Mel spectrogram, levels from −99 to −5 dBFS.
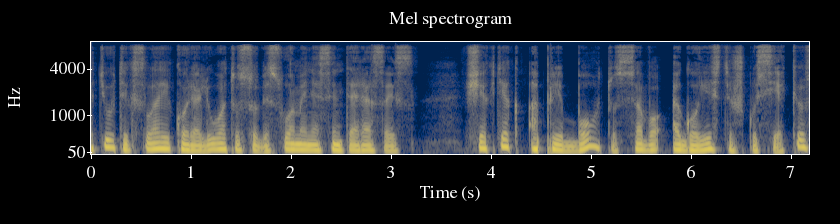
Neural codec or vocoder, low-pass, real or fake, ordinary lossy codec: none; 7.2 kHz; real; AAC, 48 kbps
